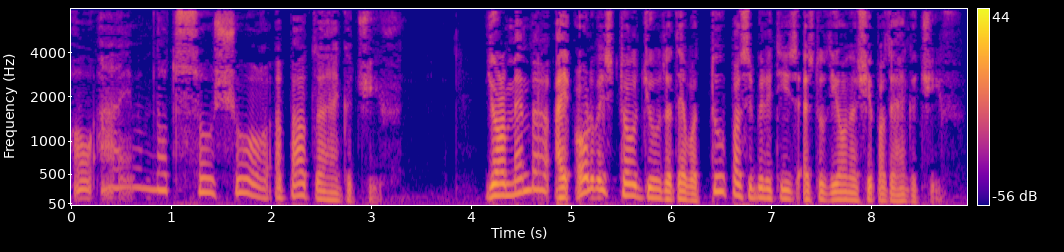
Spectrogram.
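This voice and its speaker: A man playing a polite, self-assured detective in an audiobook, with a soft, courteous and insinuating manner. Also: a little high, huge pitch swings, normal speed, gravelly, no room sound, lo-fi sound, voice pushed up, heavily acted. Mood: gently doubting. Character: polite, probing male detective, quietly doubting and self-assured.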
